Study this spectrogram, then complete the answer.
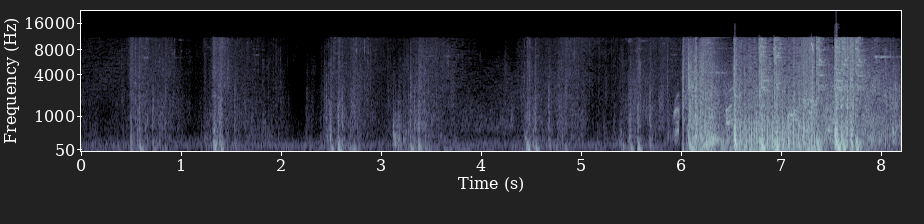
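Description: Video game gunfire: a handful of separate shots fired at a steady rhythm, then a loud, dense automatic burst that crackles continuously near the end.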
